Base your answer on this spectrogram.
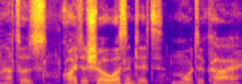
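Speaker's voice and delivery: speaking in a hushed, low tone. A hooded figure steps up beside the player at a market vendor, in a hushed tone. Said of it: "says in a hushed uh, tone".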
